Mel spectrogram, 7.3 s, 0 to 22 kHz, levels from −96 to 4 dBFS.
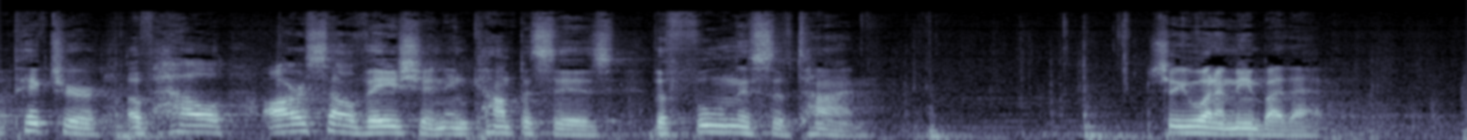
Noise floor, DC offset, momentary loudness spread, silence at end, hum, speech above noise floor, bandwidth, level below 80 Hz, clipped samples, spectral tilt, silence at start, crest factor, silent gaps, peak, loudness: -53 dBFS; under 0.1%; 21 LU; 0.55 s; none; 28 dB; 16.5 kHz; -50 dBFS; under 0.1%; -4.5 dB/octave; 0 s; 20 dB; none; -6 dBFS; -25 LUFS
